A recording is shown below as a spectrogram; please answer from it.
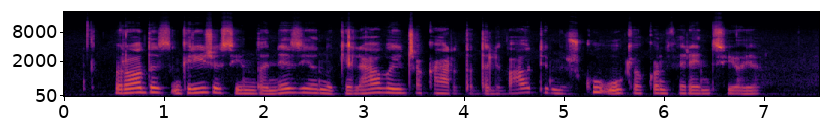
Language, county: Lithuanian, Vilnius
